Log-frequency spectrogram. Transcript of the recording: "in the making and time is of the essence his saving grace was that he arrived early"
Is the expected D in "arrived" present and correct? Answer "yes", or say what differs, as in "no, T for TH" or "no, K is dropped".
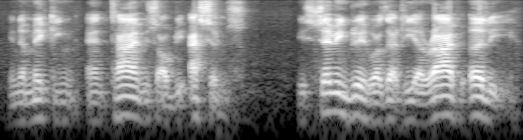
yes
